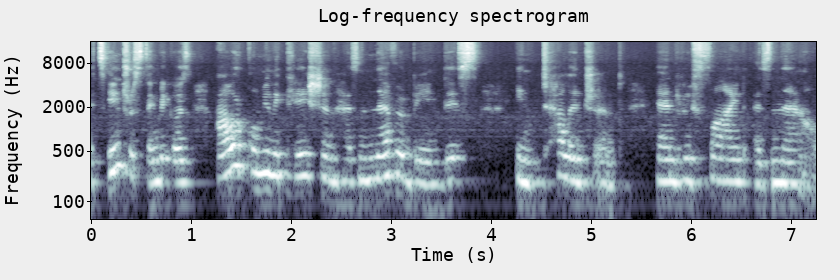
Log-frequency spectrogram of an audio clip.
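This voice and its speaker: Speaking with a Hungarian accent, a woman has a dark, mellow tone and a medium pitch. Her voice is somewhat breathy, her pace moderate, and her pitch variation ordinary. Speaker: spiritual teacher. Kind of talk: spiritual monologue. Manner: halting.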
